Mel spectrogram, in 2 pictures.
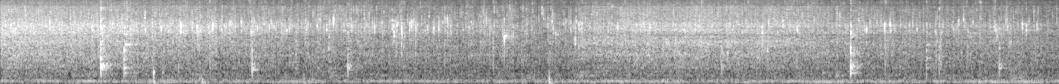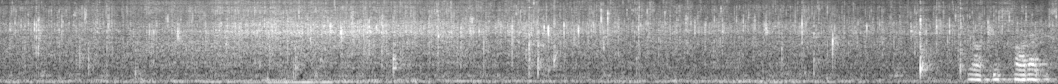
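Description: Marinated chicken pieces fry in hot oil with no breadcrumb coating, giving a loud, steady sizzle with occasional stirring clatters and crackles throughout, alone with no voices.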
